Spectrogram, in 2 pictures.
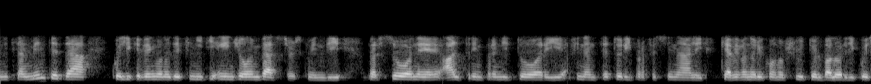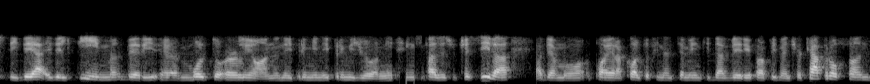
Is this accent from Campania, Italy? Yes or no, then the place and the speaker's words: no; Milan, Lombardy, Italy; moved away as an adult; now in Austin, United States; nato e cresciuto a Milano.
